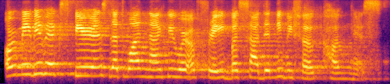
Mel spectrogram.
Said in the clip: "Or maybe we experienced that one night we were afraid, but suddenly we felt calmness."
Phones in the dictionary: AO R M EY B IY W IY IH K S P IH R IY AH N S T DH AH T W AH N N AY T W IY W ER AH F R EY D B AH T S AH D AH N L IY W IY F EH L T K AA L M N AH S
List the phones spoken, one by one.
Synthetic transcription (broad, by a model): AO R M EY B IY W IY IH K S P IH R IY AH N S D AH T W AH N N AY T W IY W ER AH F R EY D B AH T S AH D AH N L IY W IY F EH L K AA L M N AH S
